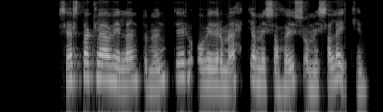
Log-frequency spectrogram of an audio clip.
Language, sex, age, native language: Icelandic, female, 60-69, Icelandic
